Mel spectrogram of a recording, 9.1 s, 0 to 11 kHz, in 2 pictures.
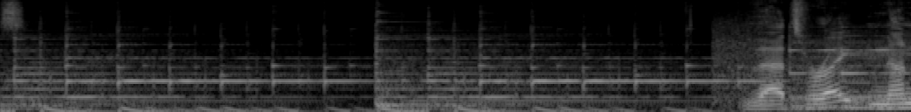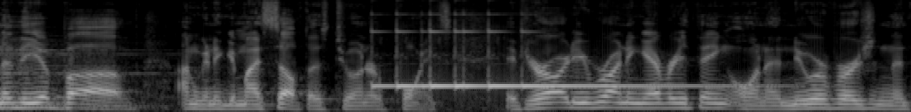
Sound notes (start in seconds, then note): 0.2 intense music; 6.4 dings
